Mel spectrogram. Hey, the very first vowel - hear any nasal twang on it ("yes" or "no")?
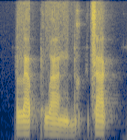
no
